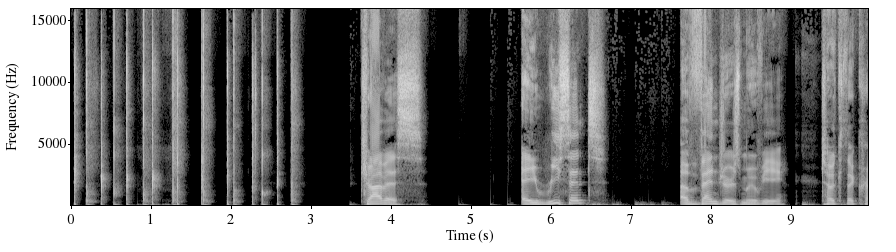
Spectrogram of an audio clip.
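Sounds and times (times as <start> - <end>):
hosts clapping: 0.0 - 2.9
speech: 3.7 - 4.4, 5.6 - 6.7, 7.6 - 9.9.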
